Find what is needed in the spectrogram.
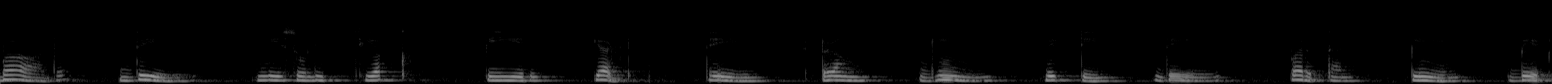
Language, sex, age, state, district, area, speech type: Punjabi, female, 18-30, Punjab, Fazilka, rural, read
